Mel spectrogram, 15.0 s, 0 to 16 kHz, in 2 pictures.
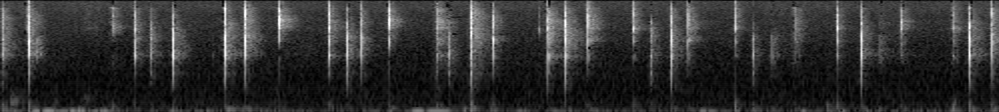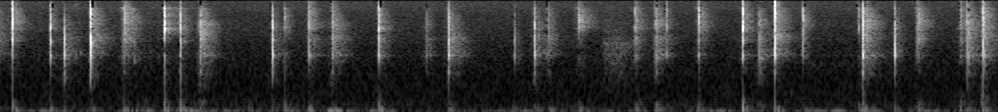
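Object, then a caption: Small plastic cosmetic jar with lid. Long nails tap rapidly on the flat top and rim of a small white plastic cosmetic jar with its lid closed. About sixty sharp, dry clicks come in quick, irregular bursts, each bright and snappy, centred near 2.4 kHz, and dying away almost instantly with a faint low thump underneath.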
